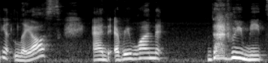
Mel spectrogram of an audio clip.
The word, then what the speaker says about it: Laos: local accent, but yeah, still confused about the pronunciation of the name of the country because Laos or Lao, not sure. So we're gonna go ahead and pronounce it Lao from here on in because we have traveled here and now we can correct everybody and be like, it's actually Lao.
